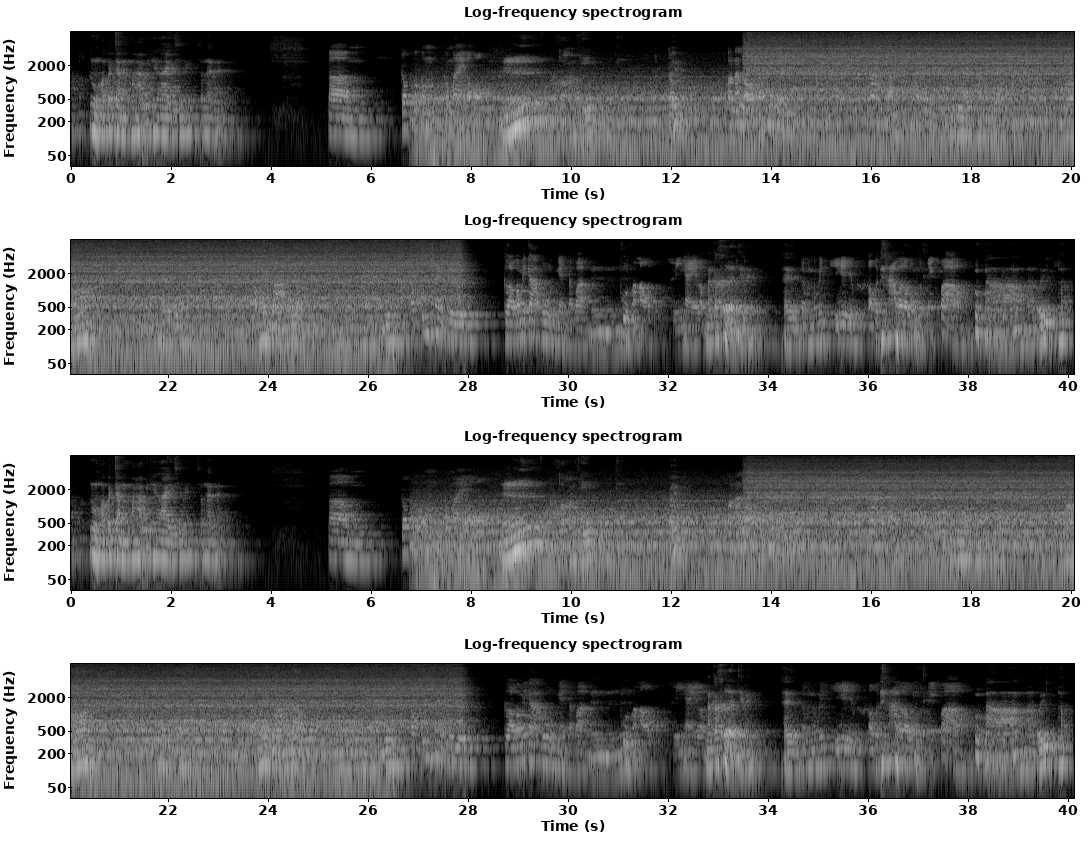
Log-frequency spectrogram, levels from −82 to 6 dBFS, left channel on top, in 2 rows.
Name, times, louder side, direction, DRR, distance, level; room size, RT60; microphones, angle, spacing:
voice 1, 0.4-3.0 8.6-10.7 12.0-12.2 19.8-20.5 21.8-22.0 23.8-24.7 25.3-26.7 30.4-31.3 32.7-33.7 34.3-34.7 36.2-36.6 36.9-37.0 38.4-39.9, right 1 dB, 30° right, 1 dB, 1.0 m, -31 dB
voice 2, 4.0-4.6 5.1-6.0 6.6-8.7 9.8-10.0 11.7-12.2 13.1-14.6 15.9-19.4 21.5-23.3 23.6-24.9 26.8-28.1 28.7-30.4 31.0-31.8 32.0-32.8 33.3-33.5 34.7-39.0, left 2 dB, 85° left, 3 dB, 0.9 m, -35 dB
sound 1, 6.8-26.6, right 2 dB, 55° right, 0.7 m, -34 dB
sound 2, 13.4-27.9, left 1 dB, 15° left, 0.6 m, -34 dB
6.6 x 4.1 x 4.7 m, 1.2 s
head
